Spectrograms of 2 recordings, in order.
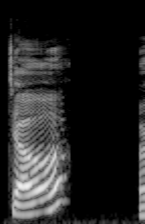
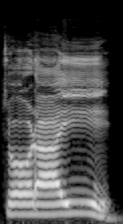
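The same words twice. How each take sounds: First: चौड़ाई split into चौ, ड़ा, ई with pauses; syllable by syllable. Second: चौड़ाई as one slow word; syllables joined. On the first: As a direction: stretch चौ upward, then ड़ा and ई separately. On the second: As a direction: blend चौ, ड़ा and ई without pauses. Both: Shown as a demonstration. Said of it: "direct मात्रा का उच्चारण करके".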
